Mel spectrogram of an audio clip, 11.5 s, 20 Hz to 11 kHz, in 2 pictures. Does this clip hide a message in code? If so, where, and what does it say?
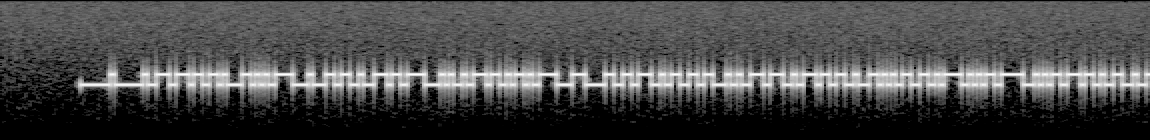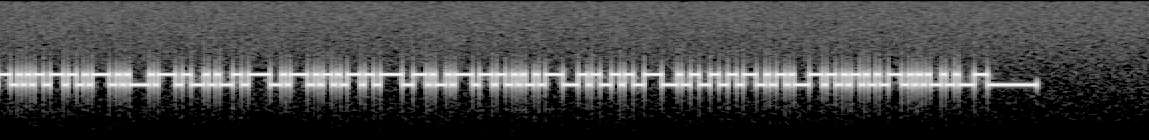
Yes: TTY/TDD text telephone tones (45.45 baud Baudot) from 0.4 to 10.9 s, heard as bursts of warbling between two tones, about 400 Hz shift, 1600 Hz centre. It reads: A GROUP OF DOMINICAN PRIESTS WAS EXECUTED THE FOLLOWING DAY.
